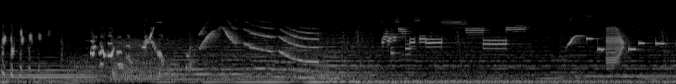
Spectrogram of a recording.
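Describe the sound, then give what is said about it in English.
The droid R2-D2 from the movies chatters in a rapid string of electronic beeps, chirps and warbling whistles that swoop up and down in pitch, over a low mechanical hum, with no voices. “And she describes how he's talking in beeps.”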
